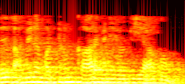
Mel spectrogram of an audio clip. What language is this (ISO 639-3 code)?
tam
